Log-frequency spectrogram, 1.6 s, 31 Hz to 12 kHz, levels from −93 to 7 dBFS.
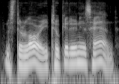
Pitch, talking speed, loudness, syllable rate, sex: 125 Hz, 265 wpm, -15 LUFS, 5.2 syllables/s, male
